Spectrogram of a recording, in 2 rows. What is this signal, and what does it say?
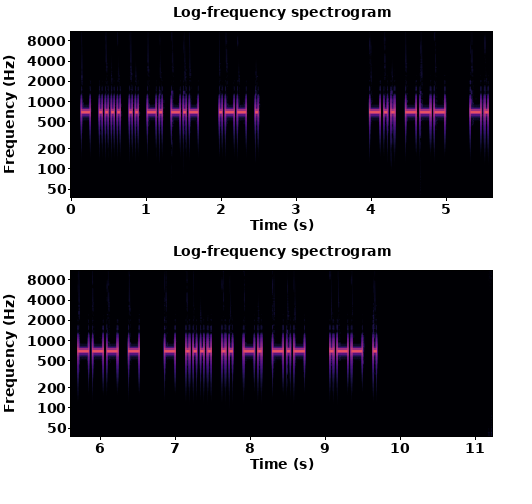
Morse code, heard as a keyed tone, about 26 wpm, 700 Hz. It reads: THINK WE DO NOT THINK WE
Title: Speed-Racing - Sets of 4 Words 25wpm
